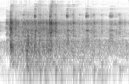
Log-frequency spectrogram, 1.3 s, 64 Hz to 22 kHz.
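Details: Briggs & Stratton 5.5 hp lawn mower that won't start, air filter removed, fresh gas tried before carburetor cleaning: engine catches with a few quick ragged pops then fades out within a second; won't keep running, likely a fuel problem.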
